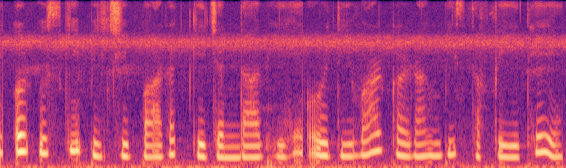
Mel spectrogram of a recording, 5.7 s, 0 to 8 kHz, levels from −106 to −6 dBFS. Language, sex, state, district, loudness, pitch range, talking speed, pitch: Hindi, female, Arunachal Pradesh, Papum Pare, -20 LUFS, 210-275 Hz, 160 wpm, 225 Hz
